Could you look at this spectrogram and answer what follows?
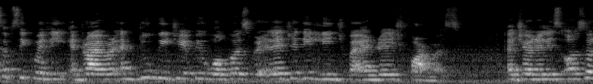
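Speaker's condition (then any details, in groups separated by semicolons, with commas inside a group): No condition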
